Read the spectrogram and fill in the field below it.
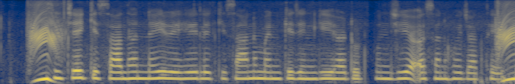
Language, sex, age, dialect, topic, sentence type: Chhattisgarhi, female, 18-24, Northern/Bhandar, agriculture, statement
